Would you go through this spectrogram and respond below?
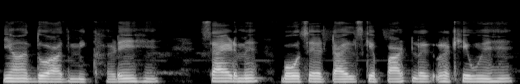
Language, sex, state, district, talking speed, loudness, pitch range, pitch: Hindi, male, Jharkhand, Deoghar, 170 wpm, -16 LUFS, 130-140 Hz, 135 Hz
